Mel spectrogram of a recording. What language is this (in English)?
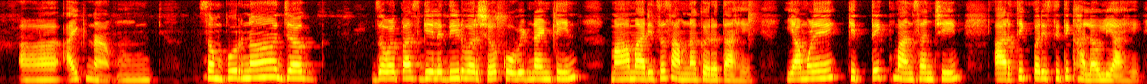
Marathi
